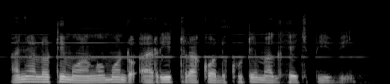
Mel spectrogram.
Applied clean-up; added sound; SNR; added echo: neural mask model RNNoise.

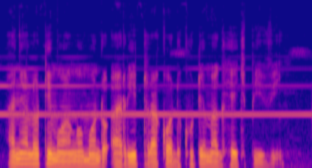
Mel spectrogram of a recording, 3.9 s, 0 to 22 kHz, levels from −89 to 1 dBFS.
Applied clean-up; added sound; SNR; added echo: none; Wind instrument, woodwind instrument; 18 dB; none.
